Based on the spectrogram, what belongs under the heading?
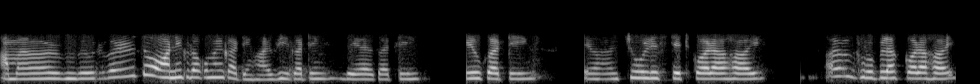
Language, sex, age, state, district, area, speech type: Bengali, female, 18-30, West Bengal, Hooghly, urban, conversation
